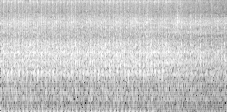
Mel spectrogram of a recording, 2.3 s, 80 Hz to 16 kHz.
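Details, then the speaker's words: Diesel engine idling with radiator fan rushing, then engine switched off and fan stops immediately at about 1.5 s; fan clutch (fan coupling) releasing properly, in good condition, part of a pre-trip cooling system check. "Oke jadi bisa kita lihat bahwasanya itu langsung berhenti ya pada saat mesin mati jadi itu menunjukkan bahwasanya pulpen atau pun piscopannya masih dalam kondisi yang baik"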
